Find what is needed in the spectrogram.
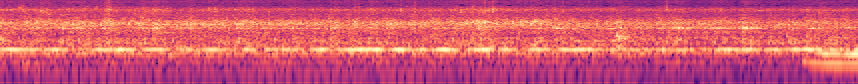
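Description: A pan of rice-washing water boiling on a lit gas burner, a steady hiss and bubbling, over a steady background hum.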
